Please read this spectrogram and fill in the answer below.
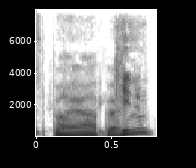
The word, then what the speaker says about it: biopic: Can we Google how to pronounce biopic? Because I think it might be a GIF-JIF situation where even if it's pronounced the way that it is, the way that it should be, due to the popular... – Biopic. No, it's biopic.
